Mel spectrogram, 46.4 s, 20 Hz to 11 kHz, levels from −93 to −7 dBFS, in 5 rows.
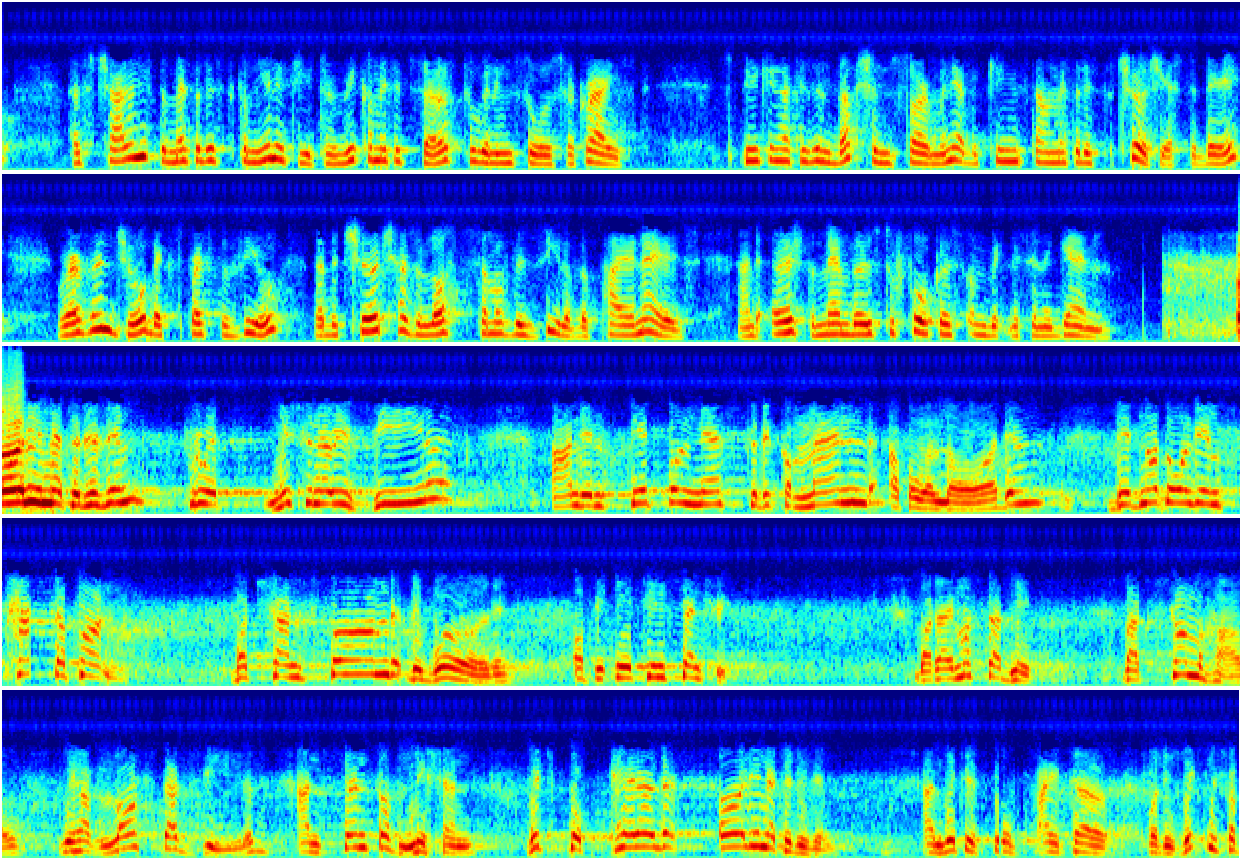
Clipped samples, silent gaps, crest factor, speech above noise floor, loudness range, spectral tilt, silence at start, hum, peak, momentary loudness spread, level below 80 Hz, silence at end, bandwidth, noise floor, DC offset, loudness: under 0.1%; none; 20 dB; 36 dB; 8 LU; -9 dB/octave; 0 s; none; 0 dBFS; 10 LU; -56 dBFS; 0 s; 6.2 kHz; -55 dBFS; 0.2%; -19 LUFS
